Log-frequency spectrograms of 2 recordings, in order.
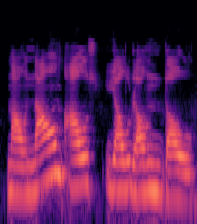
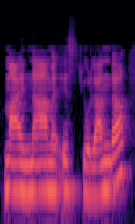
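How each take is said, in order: First: "Mau Naum aus Jaulandau" with every vowel turned into au, slow and loud; drawn-out au sounds in "Mau Naum aus Jaulandau"; Kauderwelsch demo. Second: Said in the usual way. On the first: Shown as a demonstration. Nanny demonstrates the au language to Yolanda, saying "Mau Naum aus Jaulandau" slowly. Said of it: "großen Teil aus Aulauten". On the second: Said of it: "Der Satz".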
